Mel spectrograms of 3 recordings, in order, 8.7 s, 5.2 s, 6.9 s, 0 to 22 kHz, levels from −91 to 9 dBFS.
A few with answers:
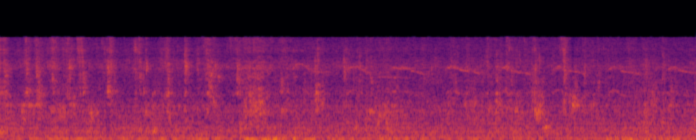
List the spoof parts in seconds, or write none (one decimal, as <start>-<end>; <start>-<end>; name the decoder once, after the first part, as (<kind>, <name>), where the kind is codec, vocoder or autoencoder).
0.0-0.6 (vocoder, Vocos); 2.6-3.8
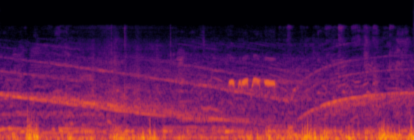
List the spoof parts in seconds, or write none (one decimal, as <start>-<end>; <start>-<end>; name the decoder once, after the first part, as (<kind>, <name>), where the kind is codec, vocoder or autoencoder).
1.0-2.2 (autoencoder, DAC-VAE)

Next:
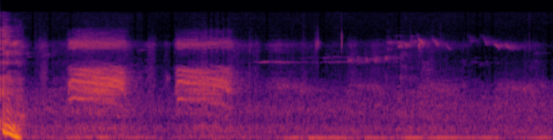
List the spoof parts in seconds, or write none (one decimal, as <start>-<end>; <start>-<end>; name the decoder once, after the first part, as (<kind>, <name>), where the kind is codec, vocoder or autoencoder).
0.0-1.8 (vocoder, Vocos); 2.5-3.4

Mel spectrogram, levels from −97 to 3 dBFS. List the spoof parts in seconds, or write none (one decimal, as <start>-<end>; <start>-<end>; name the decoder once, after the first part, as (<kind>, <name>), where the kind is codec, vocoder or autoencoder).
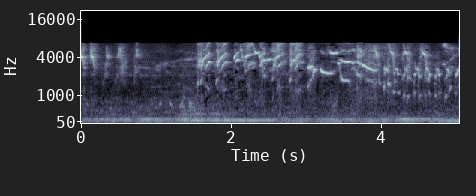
0.0-1.6 (codec, DAC); 2.2-5.0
